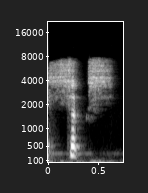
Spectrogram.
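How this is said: It is said in a New Zealand accent.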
